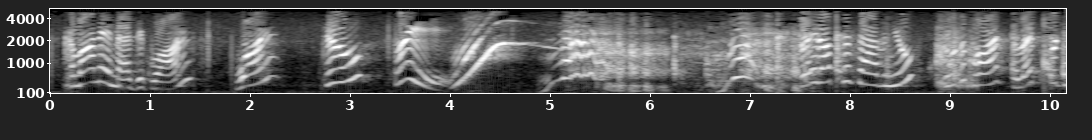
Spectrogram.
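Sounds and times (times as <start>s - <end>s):
speech: 0.2s - 10.1s
horse whinnying: 4.4s - 7.6s.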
